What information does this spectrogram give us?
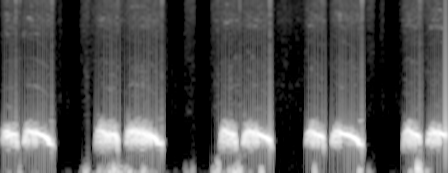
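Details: Strong sắm thổ-style cooing from a spotted dove in Cà Mau, with paired round coos, the second note longer and sliding down, coming about once a second over soft low thuds.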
